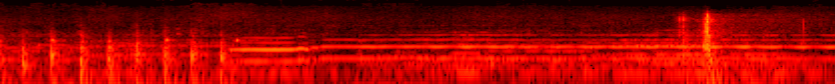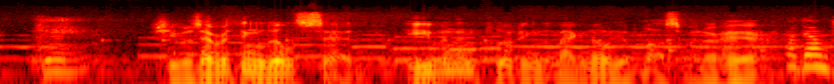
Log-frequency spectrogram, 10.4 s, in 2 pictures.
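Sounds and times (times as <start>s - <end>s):
knocking on a dressing room door: 0.0s - 1.8s
speech: 5.5s - 10.4s.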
